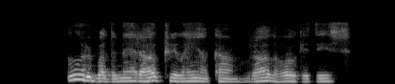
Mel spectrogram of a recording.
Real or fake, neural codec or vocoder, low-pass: fake; codec, 16 kHz, 1.1 kbps, Voila-Tokenizer; 7.2 kHz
